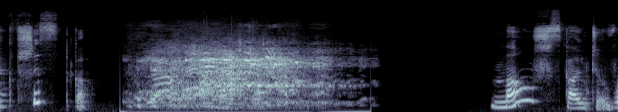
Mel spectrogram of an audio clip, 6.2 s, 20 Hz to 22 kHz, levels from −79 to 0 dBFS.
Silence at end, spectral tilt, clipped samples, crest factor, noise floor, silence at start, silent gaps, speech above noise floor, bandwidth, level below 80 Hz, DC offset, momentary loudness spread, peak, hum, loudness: 0 s; -2 dB/octave; under 0.1%; 18 dB; under -90 dBFS; 0 s; 3.81-4.67 s; over 68 dB; 15.5 kHz; -60 dBFS; under 0.1%; 20 LU; -2 dBFS; none; -17 LUFS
